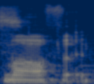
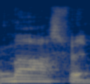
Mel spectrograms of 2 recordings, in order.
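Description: First: The name is said without an 'sh' sound. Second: The name is said with an 'sh' sound. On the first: This is how locals say it. The speaker calls it right. "no, it's Marford" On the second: This is how an outsider says it. The speaker calls it wrong. "when people from other places come in, they go Marshford"

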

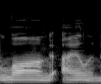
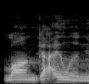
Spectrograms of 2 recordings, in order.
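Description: First: The two words are said separately. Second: The two words run together as one. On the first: The speaker calls it wrong. "you don't say it Long Island" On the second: The speaker calls it right. "It's all one word, long, and it's L-O-N, Guyland"

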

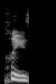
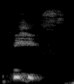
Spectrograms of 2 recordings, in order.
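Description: First: It is said plainly, without a sigh. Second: It is said breathily, on a sigh.

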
